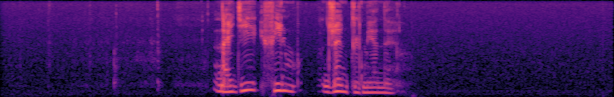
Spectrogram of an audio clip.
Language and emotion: Russian, neutral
